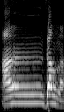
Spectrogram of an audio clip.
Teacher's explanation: आप देखिए नून को बिल्कुल तलफ़ुज़ अदा नहीं है, अंज़लना नून बिल्कुल मख्फी होगा, नून का तलफ़ुज़ नहीं होगा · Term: इख्फा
